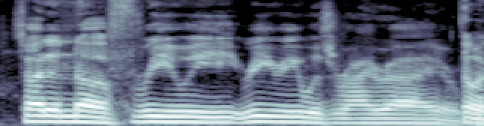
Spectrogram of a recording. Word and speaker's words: Riri: Is it Riri or Rai Williams? I think it's Riri.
